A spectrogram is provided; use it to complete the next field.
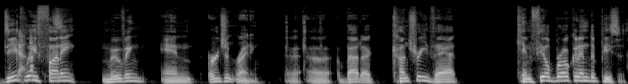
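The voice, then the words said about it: Imitates another person's voice. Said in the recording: “It in the Obama accent, yeah. Please.”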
